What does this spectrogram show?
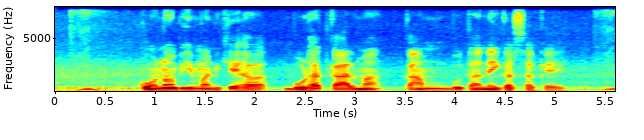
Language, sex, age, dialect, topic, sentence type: Chhattisgarhi, male, 18-24, Eastern, banking, statement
